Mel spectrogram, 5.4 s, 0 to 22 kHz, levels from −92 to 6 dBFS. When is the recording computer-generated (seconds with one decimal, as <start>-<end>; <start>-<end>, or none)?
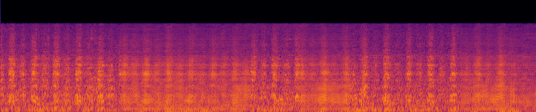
1.2-2.5; 3.0-3.5; 4.6-5.4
